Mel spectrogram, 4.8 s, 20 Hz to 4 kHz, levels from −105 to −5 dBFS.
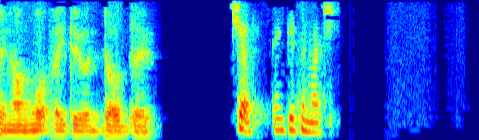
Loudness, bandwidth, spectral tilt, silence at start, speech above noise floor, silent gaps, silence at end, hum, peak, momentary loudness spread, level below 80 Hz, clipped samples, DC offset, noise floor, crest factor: -28 LUFS; 4 kHz; -11 dB/octave; 0 s; 45 dB; 1.67-2.29 s; 1.45 s; none; -8 dBFS; 8 LU; -56 dBFS; under 0.1%; under 0.1%; -72 dBFS; 20 dB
